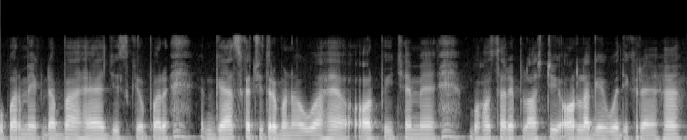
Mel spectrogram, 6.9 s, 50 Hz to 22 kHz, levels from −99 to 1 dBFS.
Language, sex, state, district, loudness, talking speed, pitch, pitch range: Hindi, male, Jharkhand, Garhwa, -19 LUFS, 220 wpm, 115 Hz, 110-115 Hz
